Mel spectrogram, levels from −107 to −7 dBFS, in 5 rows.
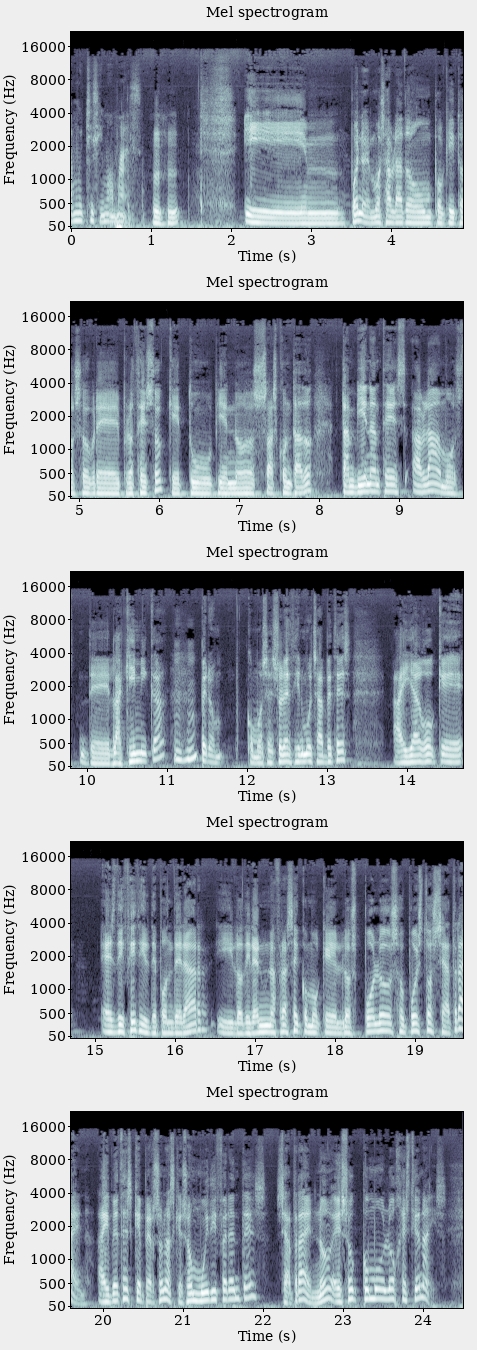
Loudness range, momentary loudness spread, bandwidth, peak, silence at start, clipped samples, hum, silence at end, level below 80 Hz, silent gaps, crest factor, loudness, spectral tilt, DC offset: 2 LU; 8 LU; 15.5 kHz; -2 dBFS; 0 s; under 0.1%; none; 0 s; -34 dBFS; none; 14 dB; -15 LUFS; -6 dB/octave; under 0.1%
